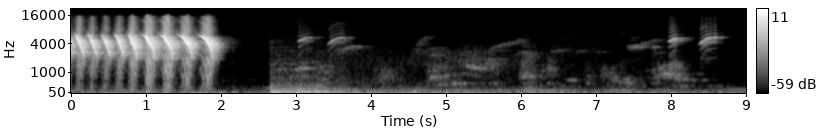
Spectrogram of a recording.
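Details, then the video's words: Young canary delivering a loud, rapid trill of sharp descending notes for two seconds, then near silence broken by faint low rumbling and a few soft high chirps near the end. "ampuh membuat kenari muda gacor"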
